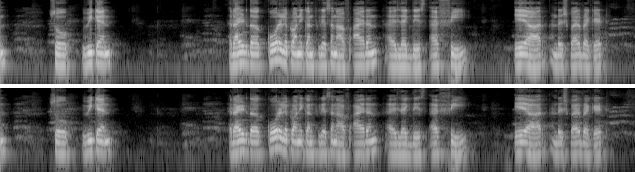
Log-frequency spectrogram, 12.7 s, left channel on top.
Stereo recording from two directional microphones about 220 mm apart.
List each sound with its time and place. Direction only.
0.9 s speech: 45° left (ahead or behind)
4.5 s speech: 50° left (ahead or behind)
10.2 s speech: 50° left (ahead or behind)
